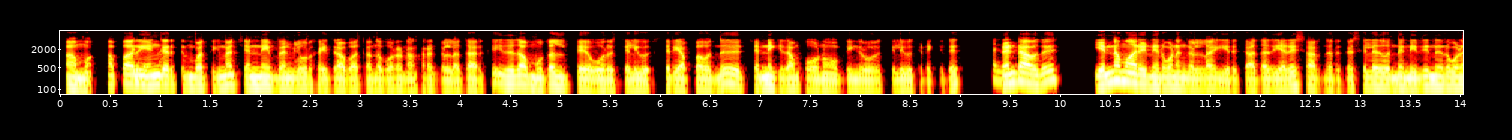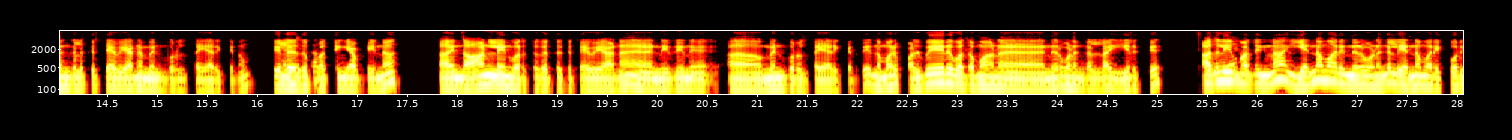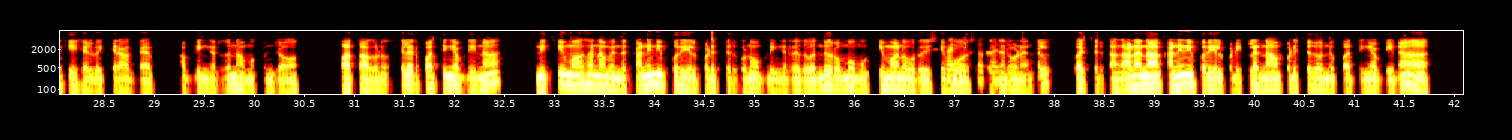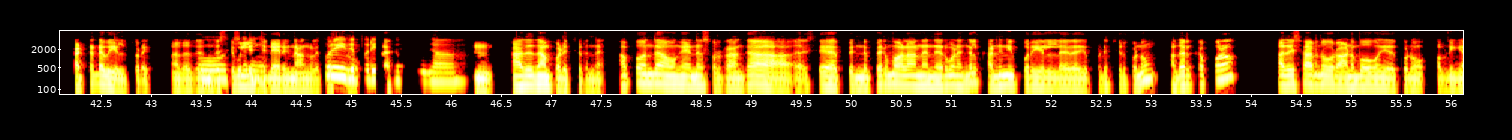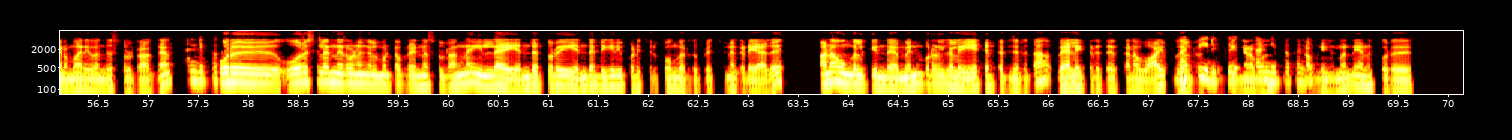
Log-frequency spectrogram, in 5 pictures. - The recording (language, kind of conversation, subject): Tamil, podcast, உதவி இல்லாமல் வேலை மாற்ற நினைக்கும் போது முதலில் உங்களுக்கு என்ன தோன்றுகிறது?
- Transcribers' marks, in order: none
